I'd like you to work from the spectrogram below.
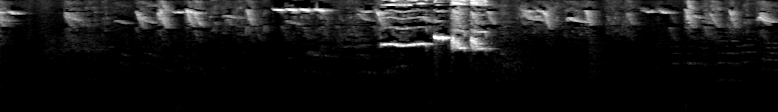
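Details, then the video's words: Anis kembang, the chestnut-capped thrush, singing prolifically: scattered high, sharp chips and thin whistles throughout, with one loud, rich warbled phrase in the middle before the thin notes resume. "Anis Kembang Gacor | 栗頂地鶇 | Chestnut-capped Thrush"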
